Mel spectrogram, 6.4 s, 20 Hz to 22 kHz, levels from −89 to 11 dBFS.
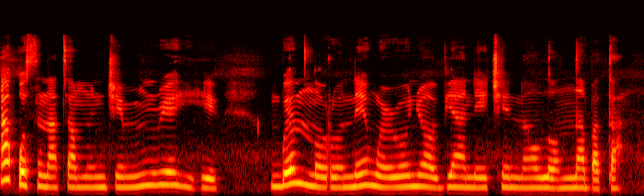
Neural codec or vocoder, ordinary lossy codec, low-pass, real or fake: none; none; none; real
